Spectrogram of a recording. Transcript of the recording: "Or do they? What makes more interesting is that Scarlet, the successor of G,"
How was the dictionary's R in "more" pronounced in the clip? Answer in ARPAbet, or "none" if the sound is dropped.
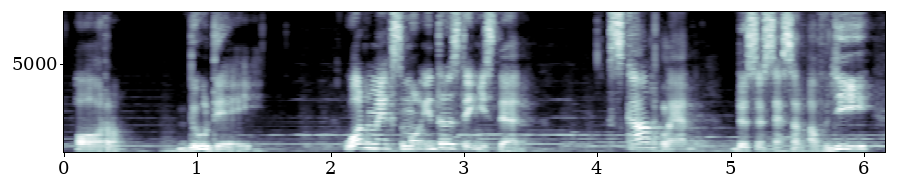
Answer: L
